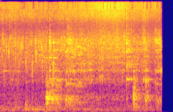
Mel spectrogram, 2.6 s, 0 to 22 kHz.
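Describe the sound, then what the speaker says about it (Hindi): Oil sizzles steadily as onions fry in about a cup of oil in a pan with curry leaves, with a few scraping stirs, then the sound cuts off abruptly. "इस 1 प्याली ऑयल में मैं ये प्याज डाल दूंगी और इस प्याज को जो है मैं फ्राई करूंगी"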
